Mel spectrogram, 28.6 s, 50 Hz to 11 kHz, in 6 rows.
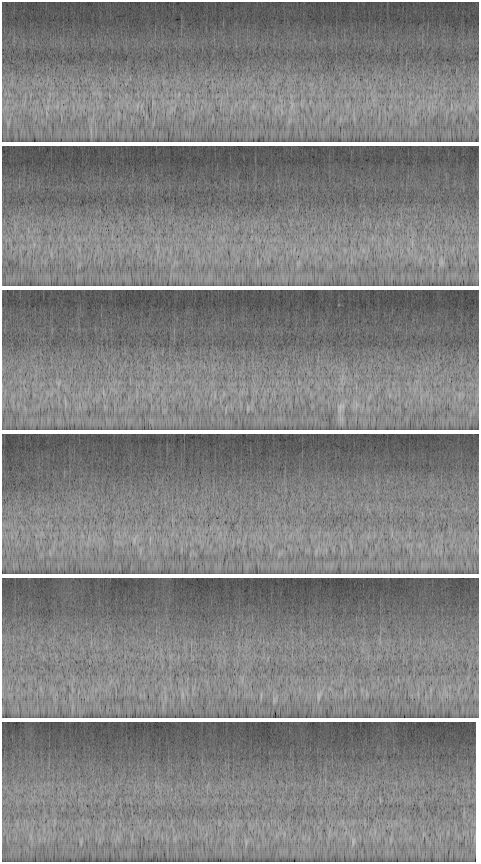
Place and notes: Recording of small brook at Vassar College. Recorded using iPhone 5c during February 2015 from small bridge.
NY, USA, 28 February 2015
